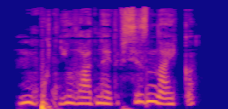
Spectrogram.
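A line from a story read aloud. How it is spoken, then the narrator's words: Hissed. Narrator (Russian): зашипела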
